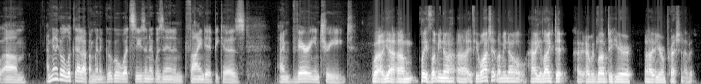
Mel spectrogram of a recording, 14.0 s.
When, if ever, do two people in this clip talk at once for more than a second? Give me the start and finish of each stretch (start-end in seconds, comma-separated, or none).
none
